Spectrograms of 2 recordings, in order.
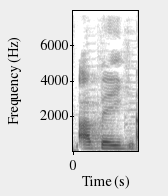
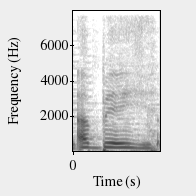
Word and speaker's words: abeille: Abeille. – Abeille. Ah, que coisa linda. – É como se tivesse outro I. – Entendi. Então não tem L. – Abeille. – Abeille.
